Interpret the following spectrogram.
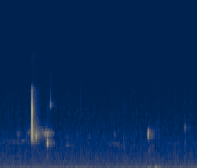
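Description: Faint computer mouse clicks: one clear click about half a second in, then a couple of softer clicks, over quiet room tone.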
